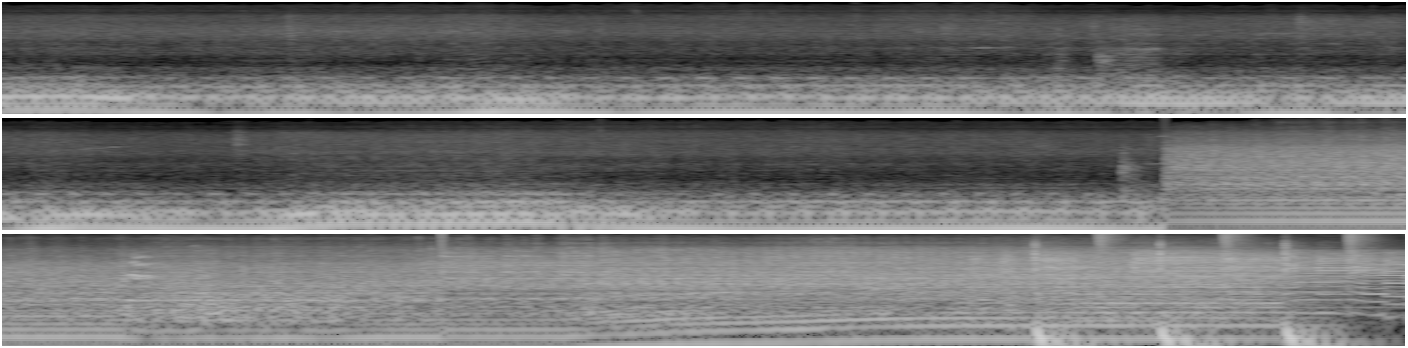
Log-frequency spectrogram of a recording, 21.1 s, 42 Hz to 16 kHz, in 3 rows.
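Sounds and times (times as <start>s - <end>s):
large farm machinery engine running: 12.6s - 20.6s.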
